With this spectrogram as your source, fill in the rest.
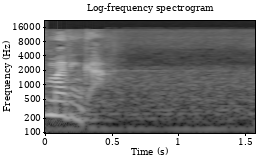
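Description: A young woman speaks cheerfully into a handheld microphone, close by.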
